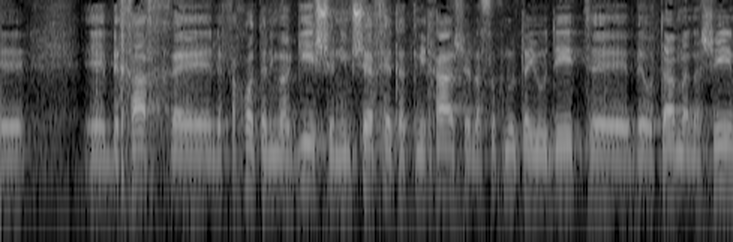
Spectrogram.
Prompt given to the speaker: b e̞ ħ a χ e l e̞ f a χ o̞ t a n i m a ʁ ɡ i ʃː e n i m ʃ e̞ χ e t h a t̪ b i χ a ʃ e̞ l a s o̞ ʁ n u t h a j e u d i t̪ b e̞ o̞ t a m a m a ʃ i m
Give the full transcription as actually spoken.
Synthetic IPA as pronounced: b e̞ χ a χ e l e̞ f a χ o̞ t a n i m a ʁ ɡ i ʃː e n i m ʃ e̞ χ e t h a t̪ m i χ a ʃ e̞ l a s o̞ χ n u t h a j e u d i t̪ b e̞ o̞ t a m a n a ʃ i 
